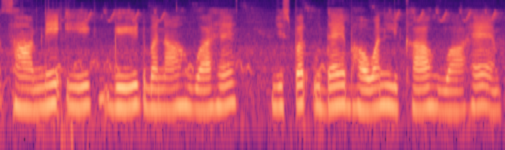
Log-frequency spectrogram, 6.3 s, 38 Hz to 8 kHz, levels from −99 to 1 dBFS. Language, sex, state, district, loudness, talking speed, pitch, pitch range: Hindi, female, Uttar Pradesh, Lucknow, -18 LUFS, 125 wpm, 180 Hz, 170-190 Hz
